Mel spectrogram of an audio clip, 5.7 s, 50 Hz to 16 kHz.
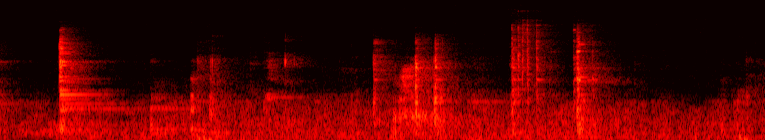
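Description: Faint, scattered metallic clicks and clinks of a socket wrench working on the 12 mm bolts that hold the factory brake dust shield to a Subaru WRX front hub, as the bolts are broken loose. Some clinks ring briefly, and several come close together a few seconds in.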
